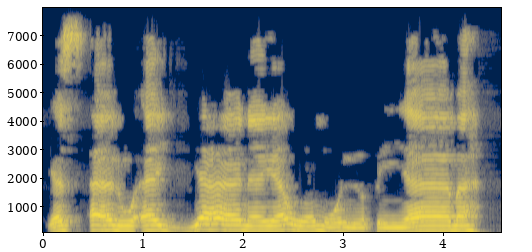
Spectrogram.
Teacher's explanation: Huruf ya bertasydid, kita tekan sedikit tapi tetap dialirkan.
